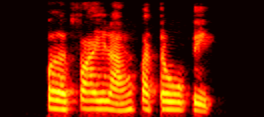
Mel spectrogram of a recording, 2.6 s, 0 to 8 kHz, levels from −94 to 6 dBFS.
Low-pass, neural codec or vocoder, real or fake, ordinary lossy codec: none; codec, 16 kHz, 16 kbps, FreqCodec, smaller model; fake; none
